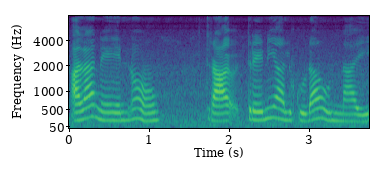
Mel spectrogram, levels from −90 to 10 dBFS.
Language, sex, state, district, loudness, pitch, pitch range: Telugu, female, Andhra Pradesh, Krishna, -18 LUFS, 215 Hz, 205-245 Hz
